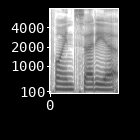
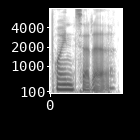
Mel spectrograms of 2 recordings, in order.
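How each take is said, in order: First: Every letter of the spelling is pronounced. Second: Some letters of the spelling are not pronounced. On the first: This follows the written form. "it's supposed to be poinsettia according to the spelling" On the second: This is the habitual everyday form. "I'd probably call it poinsettia because that's how I've always learned it"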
